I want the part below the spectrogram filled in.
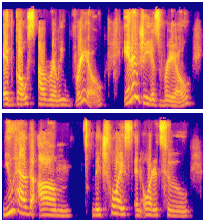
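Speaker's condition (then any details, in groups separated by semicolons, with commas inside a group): No condition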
